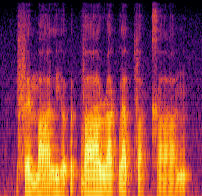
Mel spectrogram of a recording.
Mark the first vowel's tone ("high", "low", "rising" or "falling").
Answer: rising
